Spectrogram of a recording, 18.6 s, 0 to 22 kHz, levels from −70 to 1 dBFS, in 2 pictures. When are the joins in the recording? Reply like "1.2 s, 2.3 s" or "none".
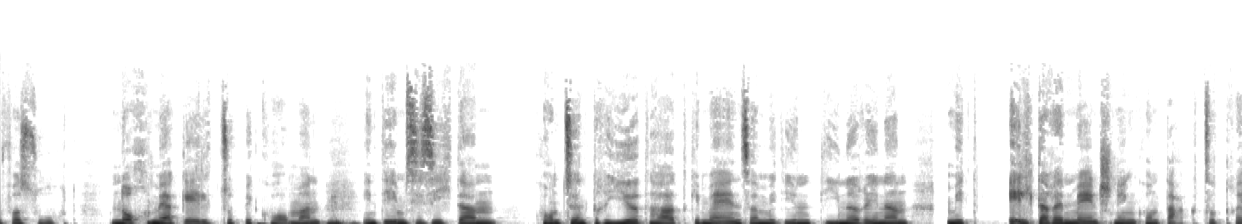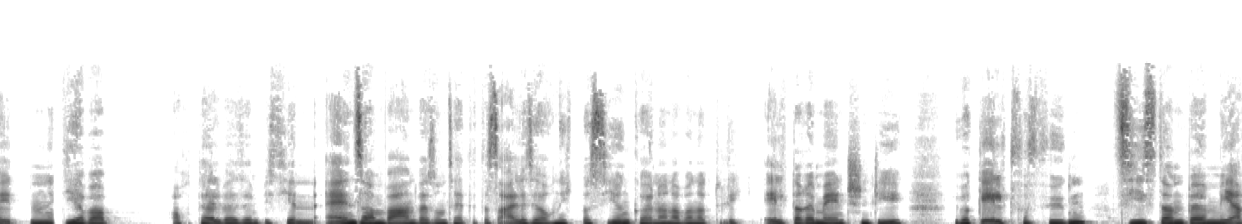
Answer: none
